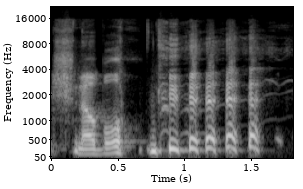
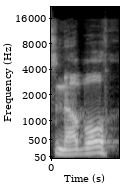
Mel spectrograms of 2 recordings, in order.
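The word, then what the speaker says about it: Snubbull: to me that that he keep calling it schnubble because it's definitely just pronounced snubble i don't know i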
